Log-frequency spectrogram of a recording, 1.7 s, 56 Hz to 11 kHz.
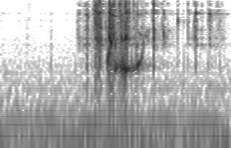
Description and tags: sh ice cube drop into glass 2
Dropping a couple of ice cubes into a cocktail glass with liquid in it. Schoeps CMC641 microphone, Sound Devices 442 mixer, Edirol R4-Pro recorder.
drop, glass, ice-cubes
